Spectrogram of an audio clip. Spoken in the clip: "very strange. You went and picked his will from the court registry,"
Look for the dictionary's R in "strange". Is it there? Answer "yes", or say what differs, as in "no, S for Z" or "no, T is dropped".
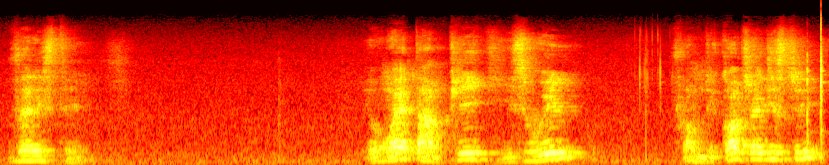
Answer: no, R is dropped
